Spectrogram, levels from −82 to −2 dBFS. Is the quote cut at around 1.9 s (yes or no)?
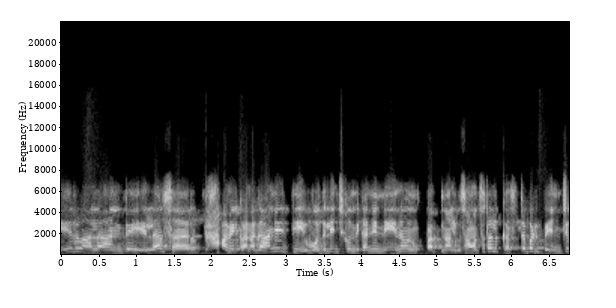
yes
